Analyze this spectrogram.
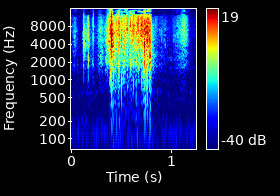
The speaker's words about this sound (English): Let me give the deck a few shuffles and we can get straight into it.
